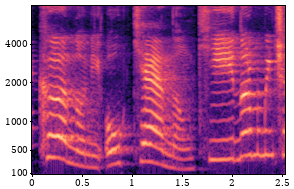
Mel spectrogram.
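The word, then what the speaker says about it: κανών: falar de escrituras religiosas a palavra em si vem do grego é isso o que está escrito na tela que eu não sei pronunciar mais que diz que a pronúncia mesmo é cânon e ela falava que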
